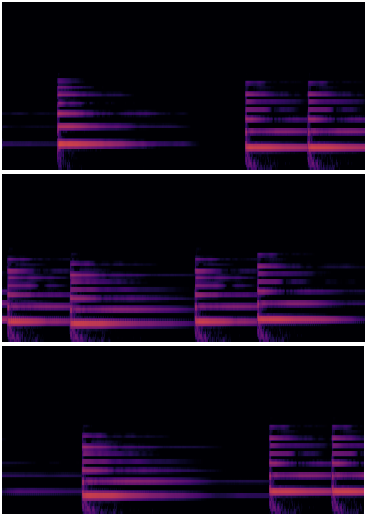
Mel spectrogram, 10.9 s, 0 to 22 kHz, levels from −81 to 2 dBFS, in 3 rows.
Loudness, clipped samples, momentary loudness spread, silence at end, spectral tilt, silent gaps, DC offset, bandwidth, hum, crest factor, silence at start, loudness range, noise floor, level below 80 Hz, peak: -45 LUFS; under 0.1%; 15 LU; 0 s; -2.5 dB/octave; none; under 0.1%; 4.8 kHz; none; 16 dB; 0.55 s; 4 LU; -87 dBFS; -80 dBFS; -32 dBFS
